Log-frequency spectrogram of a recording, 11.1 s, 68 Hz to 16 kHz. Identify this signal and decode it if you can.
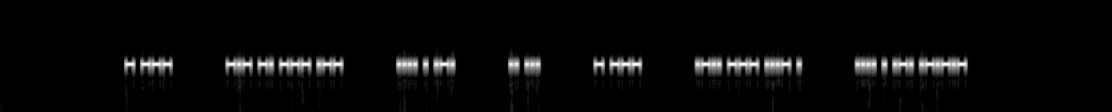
Morse code, heard as a keyed tone, about 46 wpm, 700 Hz. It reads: TO KNOW HER IS TO LOVE HER.
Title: 3x Word-Spacing - Sentences from Top 400 Words - 45wpm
